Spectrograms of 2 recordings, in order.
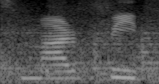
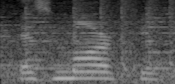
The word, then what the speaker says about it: Smart Fit: Smart Fit. Smart Fit. Smart Fit. La S es solo el sonido S.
